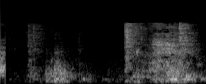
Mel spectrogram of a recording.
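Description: A pet dog barking, two bark bursts, the second louder.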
